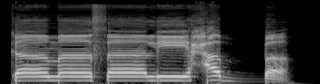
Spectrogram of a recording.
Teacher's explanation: Sa jangan lupa keluar ujung lidah. Sikit je.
